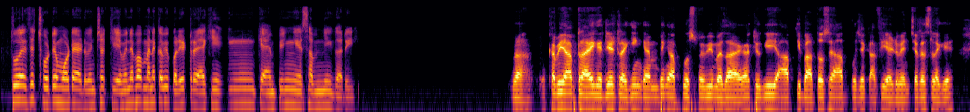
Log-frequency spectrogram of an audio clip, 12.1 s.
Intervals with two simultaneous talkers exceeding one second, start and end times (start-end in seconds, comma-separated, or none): none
